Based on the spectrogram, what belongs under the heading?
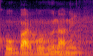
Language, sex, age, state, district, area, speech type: Bodo, male, 45-60, Assam, Chirang, rural, spontaneous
